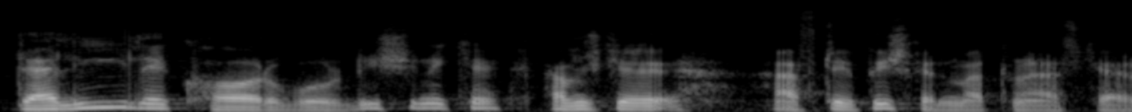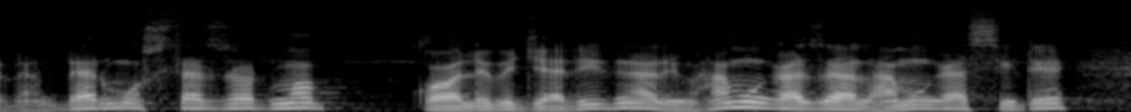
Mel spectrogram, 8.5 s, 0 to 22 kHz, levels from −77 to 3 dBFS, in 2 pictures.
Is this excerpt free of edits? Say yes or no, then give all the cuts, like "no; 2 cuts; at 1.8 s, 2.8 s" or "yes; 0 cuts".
no; 1 cut; at 2.0 s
